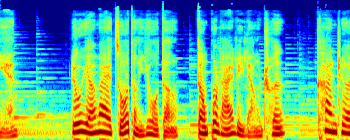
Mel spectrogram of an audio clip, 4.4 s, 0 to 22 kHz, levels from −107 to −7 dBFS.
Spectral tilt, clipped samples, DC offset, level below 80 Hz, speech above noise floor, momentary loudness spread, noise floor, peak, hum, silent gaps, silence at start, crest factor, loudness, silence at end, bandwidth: -7 dB/octave; under 0.1%; under 0.1%; -38 dBFS; 25 dB; 13 LU; -34 dBFS; 0 dBFS; none; none; 0 s; 10 dB; -11 LUFS; 0 s; 13 kHz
